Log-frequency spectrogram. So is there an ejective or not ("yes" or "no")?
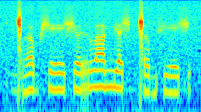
no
